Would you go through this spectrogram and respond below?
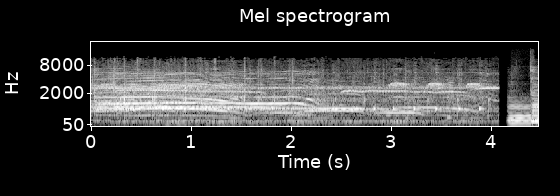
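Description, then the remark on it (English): A large audience on 42nd Street cheers loudly, with sustained shouting, whoops and high whistles over a steady wash of clapping, continuing for about four seconds before cutting off abruptly. “I also want to thank God for definitely coming out, because everybody deserves the biggest hand clap on 42nd Street, because they don't know how to have us.”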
